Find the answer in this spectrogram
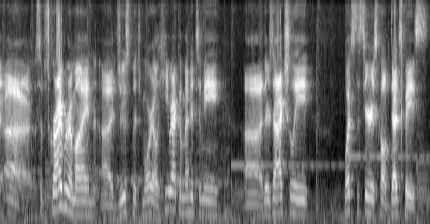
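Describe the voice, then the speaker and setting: Guy doing a casual rambly vlog chat, bright punchy voice, bit of music in it. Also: medium pitch. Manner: conversational, rambling. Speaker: video blogger. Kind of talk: casual spoken vlog to camera.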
